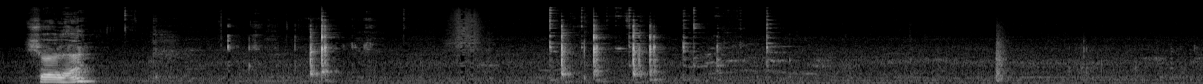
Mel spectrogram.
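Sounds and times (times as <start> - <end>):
knife and fork clinking on plate: 2.2 - 3.9, 5.5 - 7.9.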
